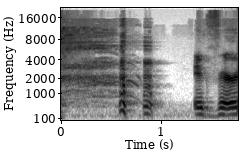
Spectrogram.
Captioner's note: laughs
